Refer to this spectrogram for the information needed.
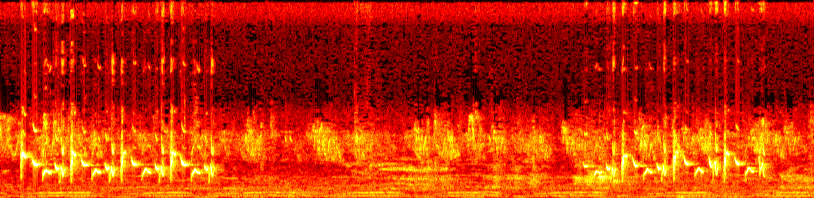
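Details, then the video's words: Tamed bulbul used as a caller to stir up wild bulbuls: two bursts of bubbly, quickly repeated whistled notes jumping up and down, one at the start and one near the end, over steady low dove cooing. "نداهات بلبول مطوع لتحريك الخامات القافلات"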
